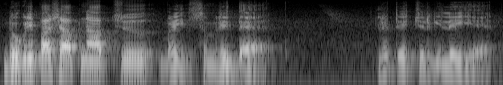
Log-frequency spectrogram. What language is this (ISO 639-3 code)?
doi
